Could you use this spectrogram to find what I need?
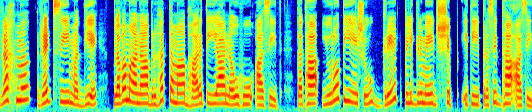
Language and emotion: Sanskrit, neutral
